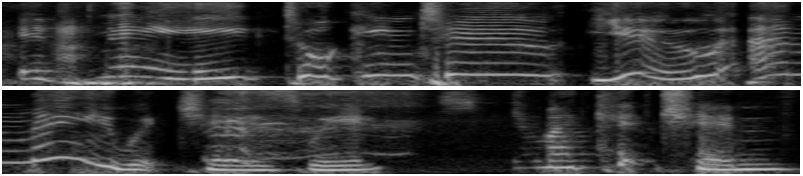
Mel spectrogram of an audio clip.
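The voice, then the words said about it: Polished radio presenter voice. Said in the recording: “got a radio voice on”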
